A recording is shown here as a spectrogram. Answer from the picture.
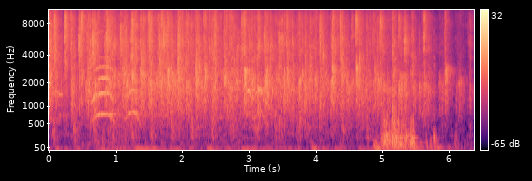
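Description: Audience applauding, with one voice briefly cheering about a second in. The applause dies away near the end.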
